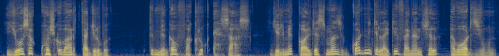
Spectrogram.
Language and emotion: Kashmiri, happy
